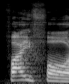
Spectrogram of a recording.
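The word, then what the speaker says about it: Pfeiffer: 유명하신 배우 분이 계신데 그 분 성이 유 앞쪽에 이제 피를 ph 를 쓰시는 그런 성을 쓰시 저래서 오른 것도 있는데요 그래서 요건은 파이퍼 라고 읽으시면 됩니다 안해서 잘 알아 드시구요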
